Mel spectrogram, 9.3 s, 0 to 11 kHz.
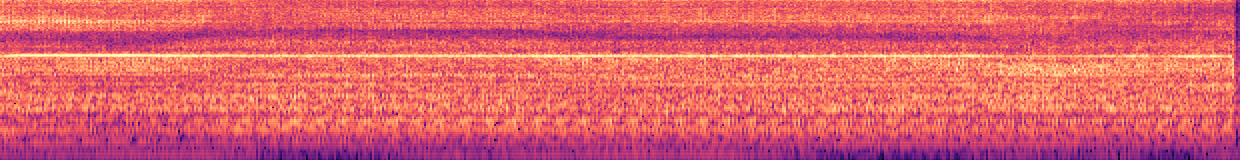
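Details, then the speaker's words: Graco TC Pro sprayer priming with primer, lever down to prime and trigger held for about 10 seconds after the air was purged from the bag: steady high-pitched motor whine for about nine seconds, then it cuts off; normal priming. "You put the this lever down to prime, hold this trigger for 10 seconds, and we should have primer coming"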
